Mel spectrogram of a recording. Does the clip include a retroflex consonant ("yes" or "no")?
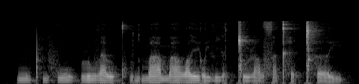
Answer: yes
